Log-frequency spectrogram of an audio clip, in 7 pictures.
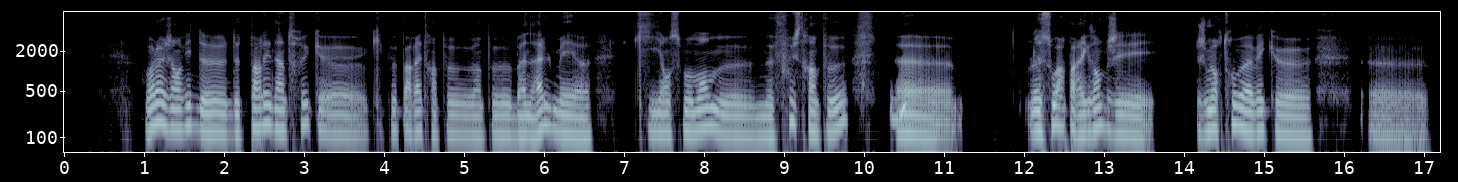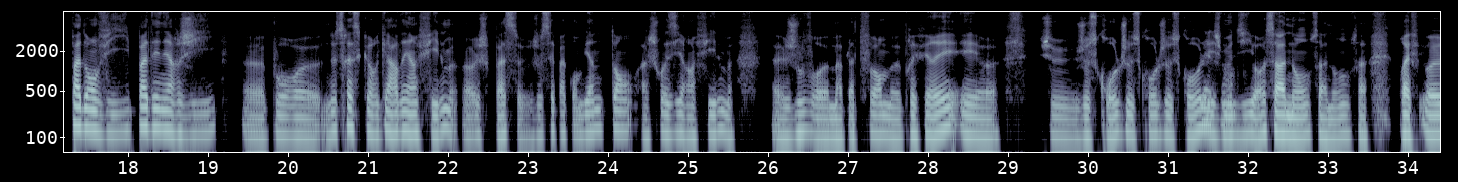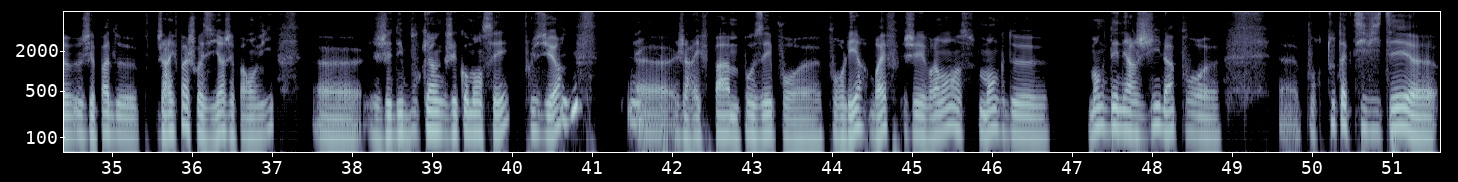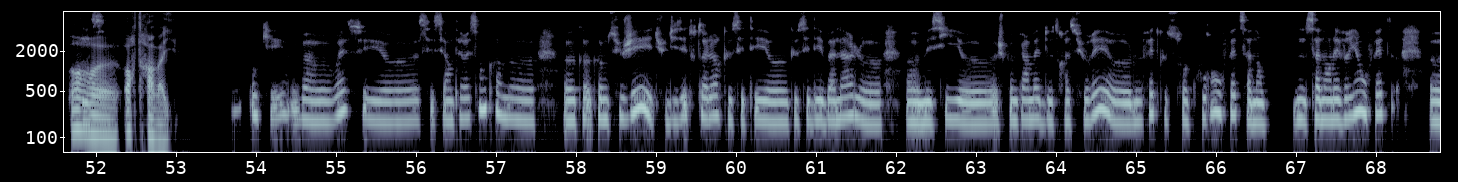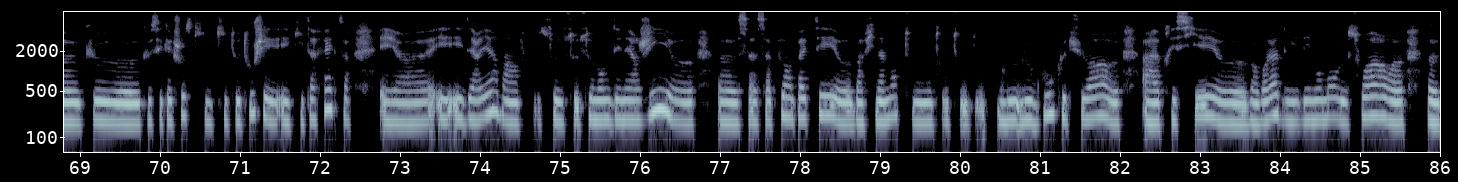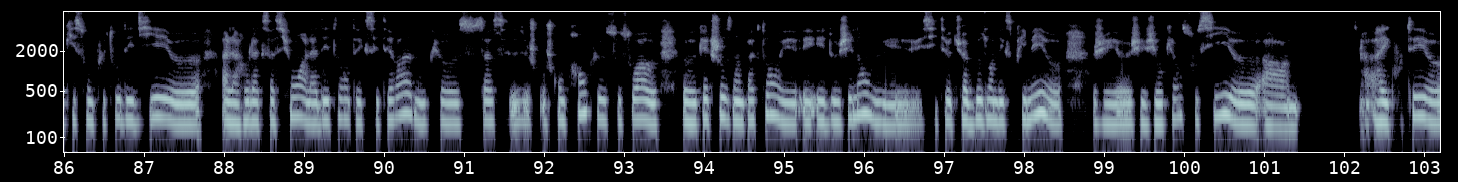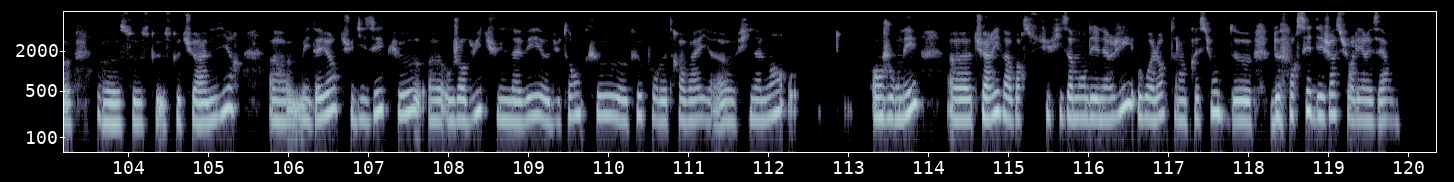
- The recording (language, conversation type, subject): French, advice, Pourquoi je n’ai pas d’énergie pour regarder ou lire le soir ?
- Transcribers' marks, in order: in English: "scroll"; in English: "scroll"; in English: "scroll"; tapping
